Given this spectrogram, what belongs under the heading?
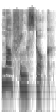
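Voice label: "laughing stock", British English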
